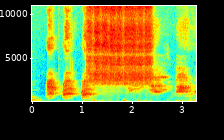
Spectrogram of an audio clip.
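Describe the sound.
A person imitates a dog, loud: two or three quick yapping barks, then a long, drawn-out howling yelp, and one more bark at the end.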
